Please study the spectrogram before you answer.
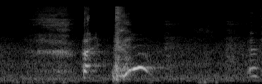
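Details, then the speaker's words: Girl in a rapid repeated-sneezing fit while talking, wearing a witch hat she suspects is triggering it: a short in-breath, then a sharp explosive sneeze with a brief vocal tail. "oh my gosh okay I'm going again oh my gosh okay I'm alive"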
